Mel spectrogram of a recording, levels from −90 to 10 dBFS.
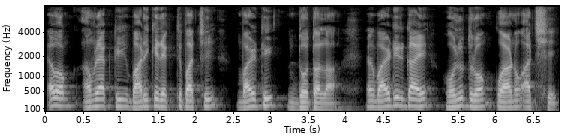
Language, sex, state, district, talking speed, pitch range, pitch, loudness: Bengali, male, West Bengal, Malda, 130 wpm, 125-155 Hz, 135 Hz, -19 LUFS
